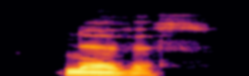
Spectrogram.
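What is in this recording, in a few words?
"nervous", English, Australian accent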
